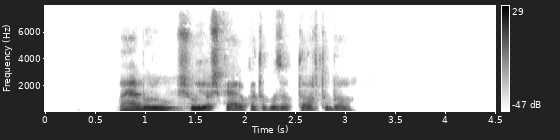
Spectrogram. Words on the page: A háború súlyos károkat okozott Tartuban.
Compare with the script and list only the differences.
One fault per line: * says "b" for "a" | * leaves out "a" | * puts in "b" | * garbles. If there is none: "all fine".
all fine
